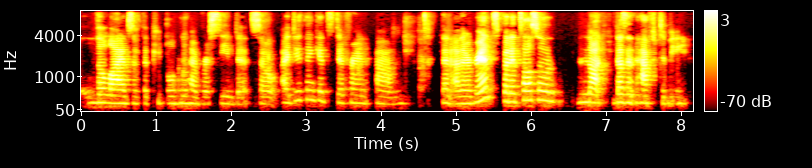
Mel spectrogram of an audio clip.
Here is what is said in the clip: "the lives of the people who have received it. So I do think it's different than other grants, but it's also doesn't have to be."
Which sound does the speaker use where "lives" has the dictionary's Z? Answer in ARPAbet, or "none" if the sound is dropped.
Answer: Z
